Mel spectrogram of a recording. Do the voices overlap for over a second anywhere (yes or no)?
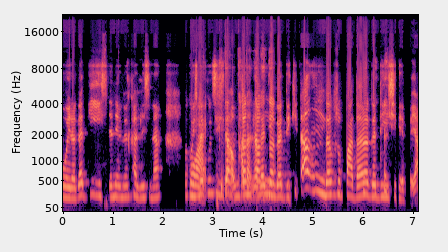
yes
